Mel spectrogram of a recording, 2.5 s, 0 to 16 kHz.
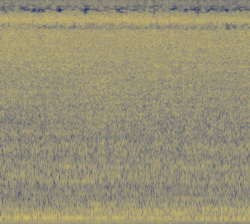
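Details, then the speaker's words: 1979 Toyota pickup with LS V8 swap, Holley Terminator X Max, eBay headers (one possibly barely leaking): low, soft, steady burble at idle, even beat, no ticks or knocks; normal quiet idle. "and you can see it's very quiet. I mean, on the street, unless you're really in it, you don't really know what's in it, you know."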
